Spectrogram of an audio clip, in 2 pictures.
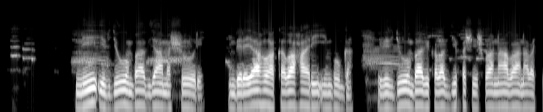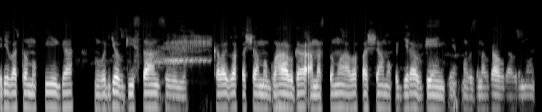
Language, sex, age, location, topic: Kinyarwanda, female, 18-24, Nyagatare, education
